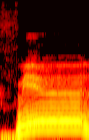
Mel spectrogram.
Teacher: ditukarkan bunyi nun kepada bunyi mim yang nipis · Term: iqlab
